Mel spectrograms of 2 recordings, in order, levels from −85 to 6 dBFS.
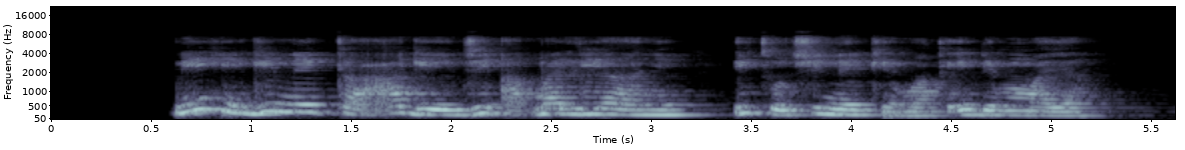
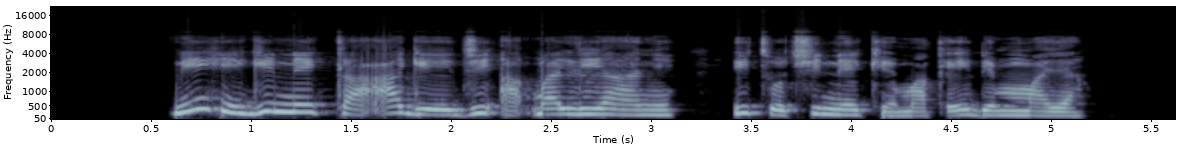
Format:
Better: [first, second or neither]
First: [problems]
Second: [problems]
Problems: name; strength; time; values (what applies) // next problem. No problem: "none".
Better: second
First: room echo; dies away in 0.6 s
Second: none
